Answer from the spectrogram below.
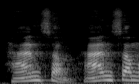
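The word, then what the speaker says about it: handsome: సో ఇక్కడ హ్యాండ్సమ్ అనాలి.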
